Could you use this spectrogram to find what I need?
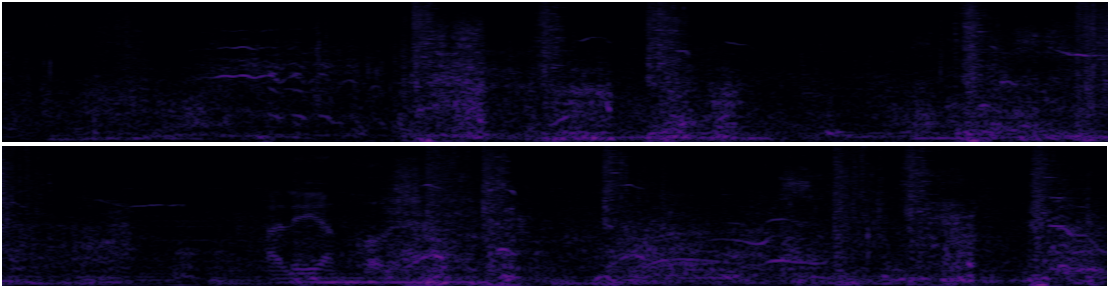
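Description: Wolves snarl and growl.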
